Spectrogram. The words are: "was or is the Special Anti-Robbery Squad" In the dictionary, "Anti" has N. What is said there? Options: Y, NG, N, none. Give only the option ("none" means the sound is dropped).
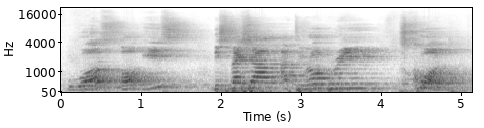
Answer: none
